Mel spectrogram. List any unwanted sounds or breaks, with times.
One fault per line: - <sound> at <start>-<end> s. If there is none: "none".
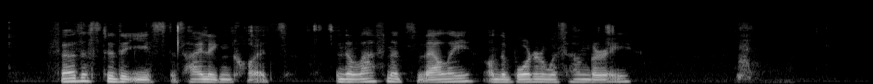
- bark at 7.3-7.9 s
